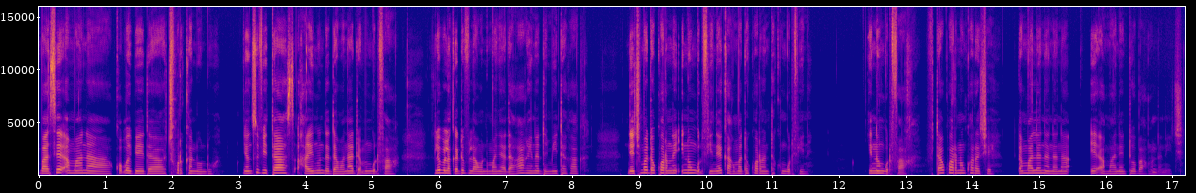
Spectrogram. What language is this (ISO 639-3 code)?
hwo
